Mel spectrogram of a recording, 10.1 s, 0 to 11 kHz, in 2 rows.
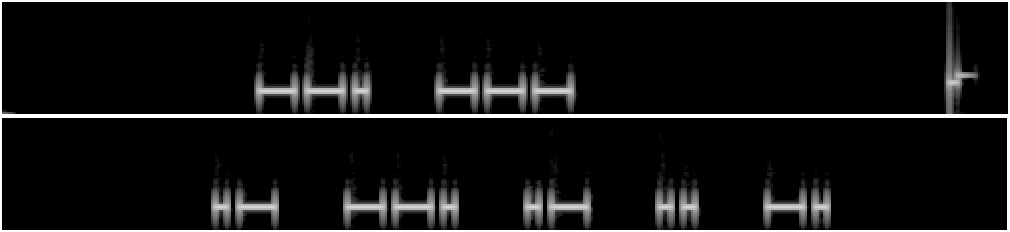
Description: Morse code, heard as a keyed tone, about 20 wpm, spaced as for 15 wpm, 700 Hz. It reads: GO AGAIN
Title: 2x Character Spacing - Top 200 Words - 20wpm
